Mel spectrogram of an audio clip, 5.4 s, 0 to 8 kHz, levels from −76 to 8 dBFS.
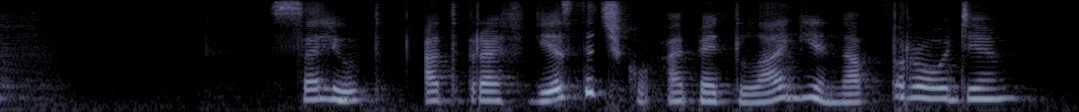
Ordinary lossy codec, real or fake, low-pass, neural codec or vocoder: none; fake; none; codec, 16 kHz, about 1 kbps, DyCAST, with the encoder's durations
